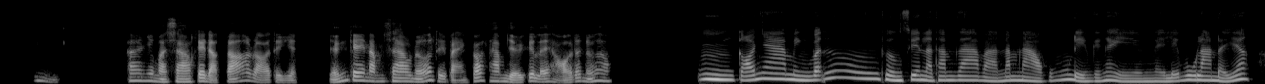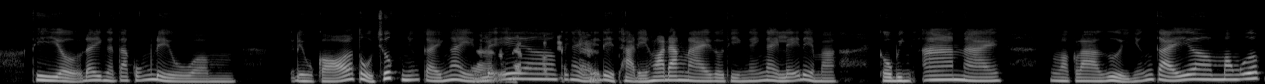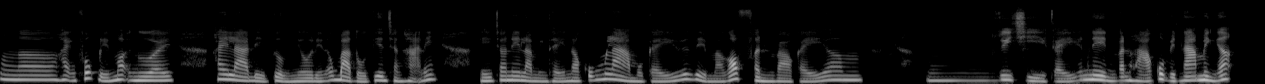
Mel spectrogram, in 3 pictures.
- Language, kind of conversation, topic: Vietnamese, podcast, Bạn có thể kể về một lần bạn thử tham gia lễ hội địa phương không?
- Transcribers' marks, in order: tapping; other background noise; bird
